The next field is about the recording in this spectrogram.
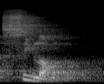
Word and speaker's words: xulon: It's spelled X-U-L-O-N. And I'm not very good at my pronunciation. It's probably xulon, something like that.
